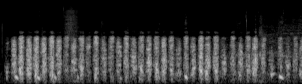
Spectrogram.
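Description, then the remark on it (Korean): A high-school senior girl on a radio show imitates a pressure rice cooker releasing steam as the rice finishes cooking: a fast, steady train of loud, raspy hissing pulses, about ten per second, running unbroken for three seconds with no talking. “압력밥솥 밥 치사되는 소리 준비했습니다.”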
